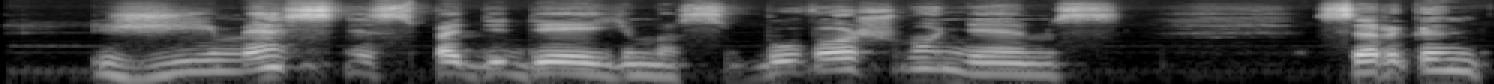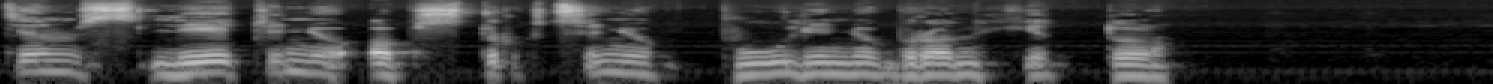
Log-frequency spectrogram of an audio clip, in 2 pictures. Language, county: Lithuanian, Utena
